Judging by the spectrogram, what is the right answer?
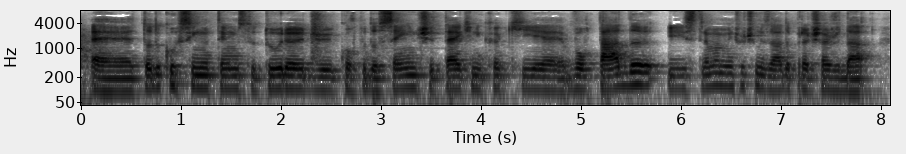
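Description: A flat, monotone delivery with a dark, mellow tone. There are hardly any pauses. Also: man, fairly low pitch for a man, moderate pace. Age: 20s. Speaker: economics graduate, former student of prep course. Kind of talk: testimonial. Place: home room. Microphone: phone near.

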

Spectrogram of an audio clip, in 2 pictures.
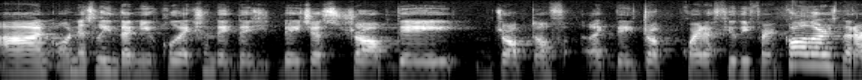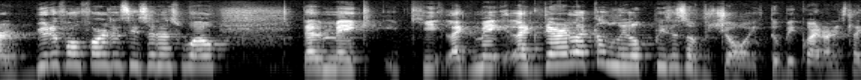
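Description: A woman with a non-native accent, medium in pitch with very wide pitch swings, at a fairly quick pace. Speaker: YouTube handbag reviewer. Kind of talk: casual vlog chat. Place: home room.

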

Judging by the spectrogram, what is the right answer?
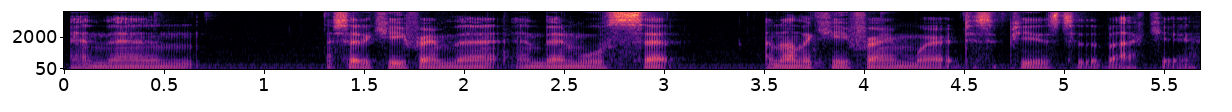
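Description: This man speaks at a moderate pace with a very deep, low pitch. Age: 30s. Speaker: video editing tutor. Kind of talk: tutorial. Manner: casual, hesitant with fillers.

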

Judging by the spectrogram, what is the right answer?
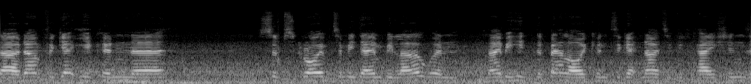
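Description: A man speaking at a moderate pace over noticeable background noise. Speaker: truck driver vlogger. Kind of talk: casual vlog chat. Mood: cheerful, relaxed. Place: car.

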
